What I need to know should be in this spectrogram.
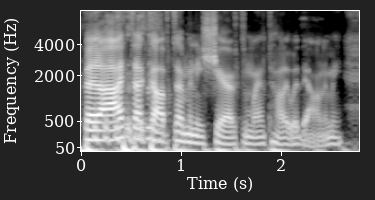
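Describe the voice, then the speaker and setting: This man has an American accent and a medium pitch. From Arkansas, US South. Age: 60s. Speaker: retired celebrity hairstylist. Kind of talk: casual chat. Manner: animated.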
